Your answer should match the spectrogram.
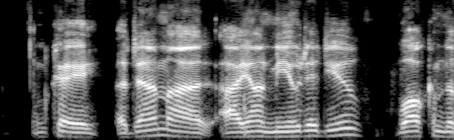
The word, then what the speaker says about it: Adem: And Uh, it's just Adam, so don't worry. oh, Just is spell Adam? it. Yeah, it's Okay, Turkish. okay. So you Americanized it. How they say it in Turkey? It's Adem.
